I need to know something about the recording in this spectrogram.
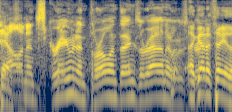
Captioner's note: laughs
